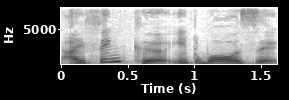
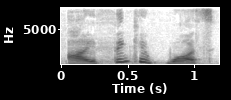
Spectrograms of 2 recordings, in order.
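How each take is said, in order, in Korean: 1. 각 단어를 완전히 따로 발음합니다. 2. 단어들이 줄어들고 붙어서 발음됩니다. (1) "이렇게 읽어주면은 우리는 듣는 게 너무 쉽거든요" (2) "이렇게 들릴 거예요"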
